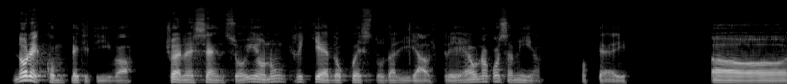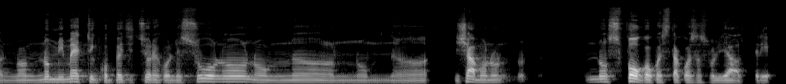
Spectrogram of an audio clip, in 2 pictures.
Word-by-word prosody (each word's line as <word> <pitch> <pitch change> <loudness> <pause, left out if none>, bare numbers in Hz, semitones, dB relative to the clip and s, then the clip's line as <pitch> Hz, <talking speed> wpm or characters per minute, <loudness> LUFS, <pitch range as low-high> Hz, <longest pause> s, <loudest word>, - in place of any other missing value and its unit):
non - - +10
è - - +7
competitiva, 90 0 -5 0.3
cioè - - +3
nel 105 -1 -2
senso, 100 -2 -3
io 130 -2 -1
non 130 +4 -5
richiedo 125 +1 -1
questo - - -6
dagli 95 0 -8
altri, 90 +1 -6
è 100 - -5
una 120 +4 -2
cosa 140 -5 -5
mia, 95 -4 -9 0.4
okay, 75 +1 -9 0.9
uhm, 90 -1 +1
non 95 +1 -5
non 115 +3 0
mi 115 0 0
metto 130 +1 +3
in 115 - -2
competizione 110 0 -2
con 100 - -1
nessuno, 130 +5 +2
non 100 -4 -5
non 95 -2 -7 0.2
diciamo 105 - +4 1.0
non 120 +3 -1
sfogo 130 - +9
questa - - 0
cosa 100 -2 -2
sugli 95 0 -4
altri. 380 - -3
100 Hz, 135 wpm, -25 LUFS, 95-120 Hz, 1.0 s, non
